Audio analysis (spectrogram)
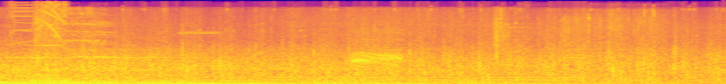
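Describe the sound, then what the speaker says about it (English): A crow in the Horizon Forbidden West video game gives a couple of harsh caws at the start over quiet ambient game sound, followed by faint rustling and distant effects. "It's a crow."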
